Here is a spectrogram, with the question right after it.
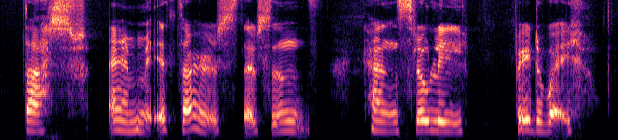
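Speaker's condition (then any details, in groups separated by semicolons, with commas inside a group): Friedreich's ataxia; genetic, poor coordination and fatigue from childhood; diagnosed age 12, progressive, now wheelchair; speech deteriorating massively, swallowing declining, choking, straw for liquids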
